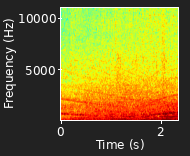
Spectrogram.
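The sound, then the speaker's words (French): A police siren wails as police cars pull onto a busy main street of a city, its tone rising through a steady roar of rain-like noise and traffic rumble, continuous and fairly faint, with no one speaking. “Sirène hurlante, ils débouchèrent sur une artère principale de la ville.”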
